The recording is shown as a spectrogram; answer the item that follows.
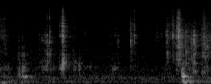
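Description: Pages of a paper instruction booklet being handled and turned: a few soft ticks and rustles of paper.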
